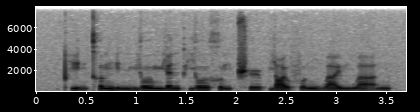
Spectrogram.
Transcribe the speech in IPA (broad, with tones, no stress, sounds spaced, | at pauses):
pʰ ḭ˨˩ n kʰ ɤ˥˩ ŋ ḭ˨˩ n m j o˥ ʊ̯ m j ɛ˥ n pʰ j o˥ ʊ̯ x ʊ̰˨˩ ŋ ʈ͡ʂʰ ɻ̩˧˥ p j ɑ˥˩ ʊ̯ f ɤ˧˥ ŋ m w a˧˥ ɪ̯ m w a̰˨˩˦ n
